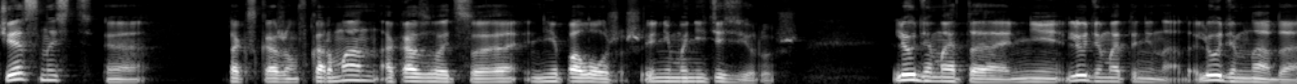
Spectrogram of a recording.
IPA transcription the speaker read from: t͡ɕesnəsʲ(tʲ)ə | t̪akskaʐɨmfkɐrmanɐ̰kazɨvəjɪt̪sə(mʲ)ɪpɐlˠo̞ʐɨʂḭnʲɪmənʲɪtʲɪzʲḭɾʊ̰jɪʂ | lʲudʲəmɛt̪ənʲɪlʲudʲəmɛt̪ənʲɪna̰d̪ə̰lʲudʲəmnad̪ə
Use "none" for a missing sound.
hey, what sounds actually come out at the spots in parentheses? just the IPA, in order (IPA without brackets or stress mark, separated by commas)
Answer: tʲ, nʲ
